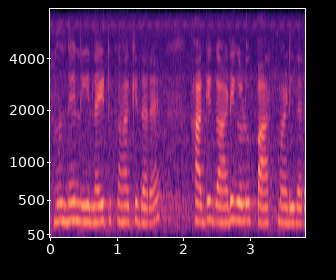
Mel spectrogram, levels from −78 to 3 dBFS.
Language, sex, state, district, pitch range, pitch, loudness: Kannada, female, Karnataka, Raichur, 210-230 Hz, 220 Hz, -19 LUFS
